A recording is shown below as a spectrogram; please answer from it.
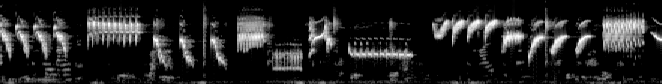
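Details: Varied black-collared starling song used as a lure for other starlings: rapid slurred chirps, buzzy rattles, harsh broadband notes, a low nasal tone, a steady mid whistle, and bursts of sweeping upward notes.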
